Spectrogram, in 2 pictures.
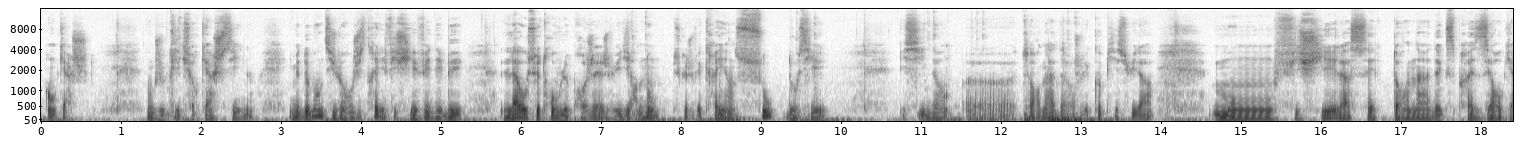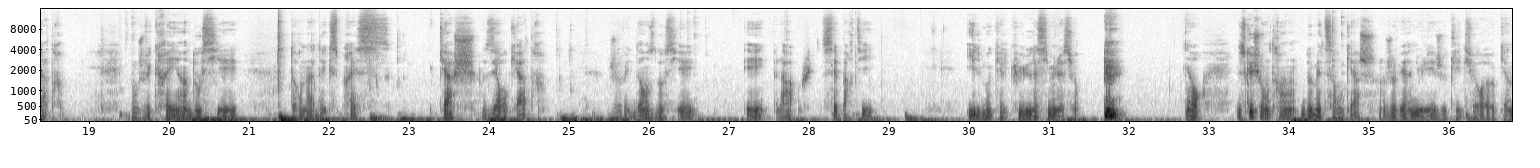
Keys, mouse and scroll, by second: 1.5 click, 7.3 click, 9.3 click, 9.5 click, 11.0 click, 11.6 click, 12.7 click, 19.4 click, 26.4 click, 27.6 click, 34.4 click.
